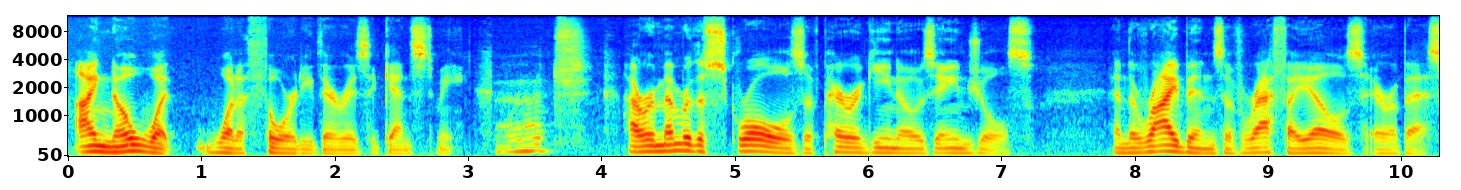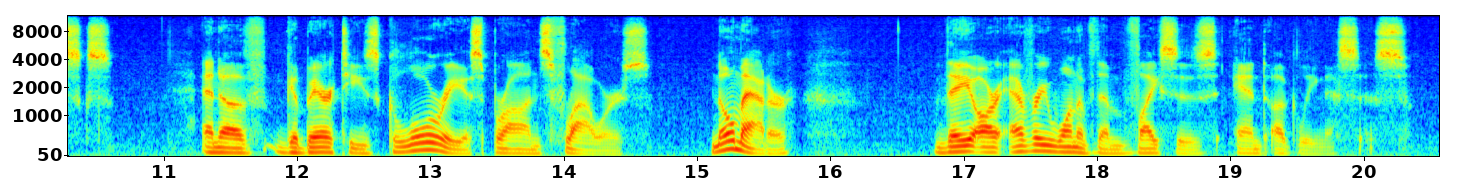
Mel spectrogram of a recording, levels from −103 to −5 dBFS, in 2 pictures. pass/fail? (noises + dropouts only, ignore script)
fail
